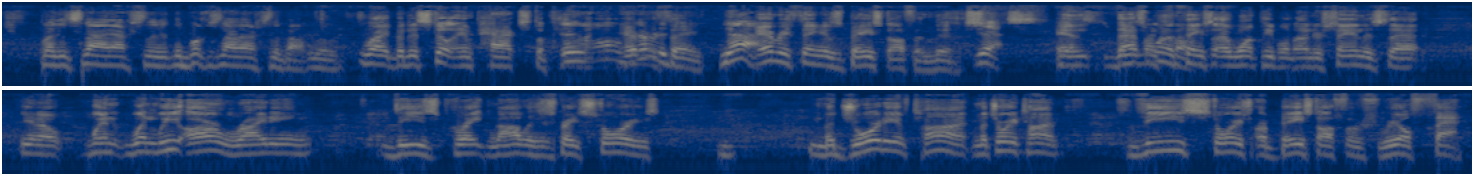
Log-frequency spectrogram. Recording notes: Beyond the Pen Goes Live at HEPL Local Author's Book Fair 2023. Recorded live at HEPL Local Author's Book Fair 2023.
